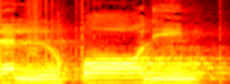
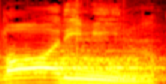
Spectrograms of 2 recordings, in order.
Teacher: Sebab Qaf tempat keluarnya dari aqsal lisan, belakang lidah. · Shown in: first take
